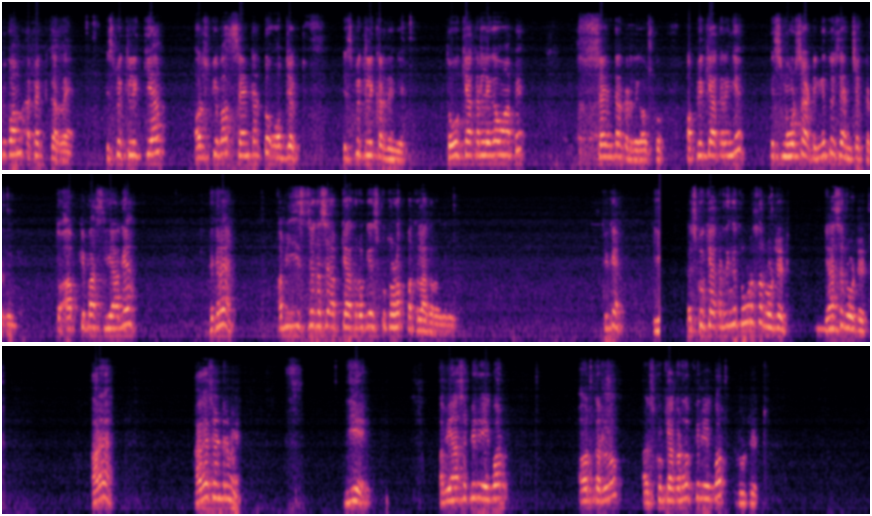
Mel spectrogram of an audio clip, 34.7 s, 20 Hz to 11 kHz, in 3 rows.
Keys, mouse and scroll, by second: 22.1 e, 29.2 r, 32.0 e.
